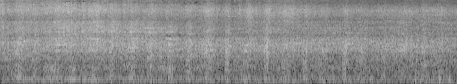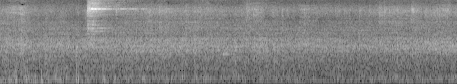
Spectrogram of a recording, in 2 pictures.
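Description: Freight train's boxcars and tank cars rolling past, wheels clacking over the rail joints. About eight seconds in there is a brief high-pitched wheel squeal.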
